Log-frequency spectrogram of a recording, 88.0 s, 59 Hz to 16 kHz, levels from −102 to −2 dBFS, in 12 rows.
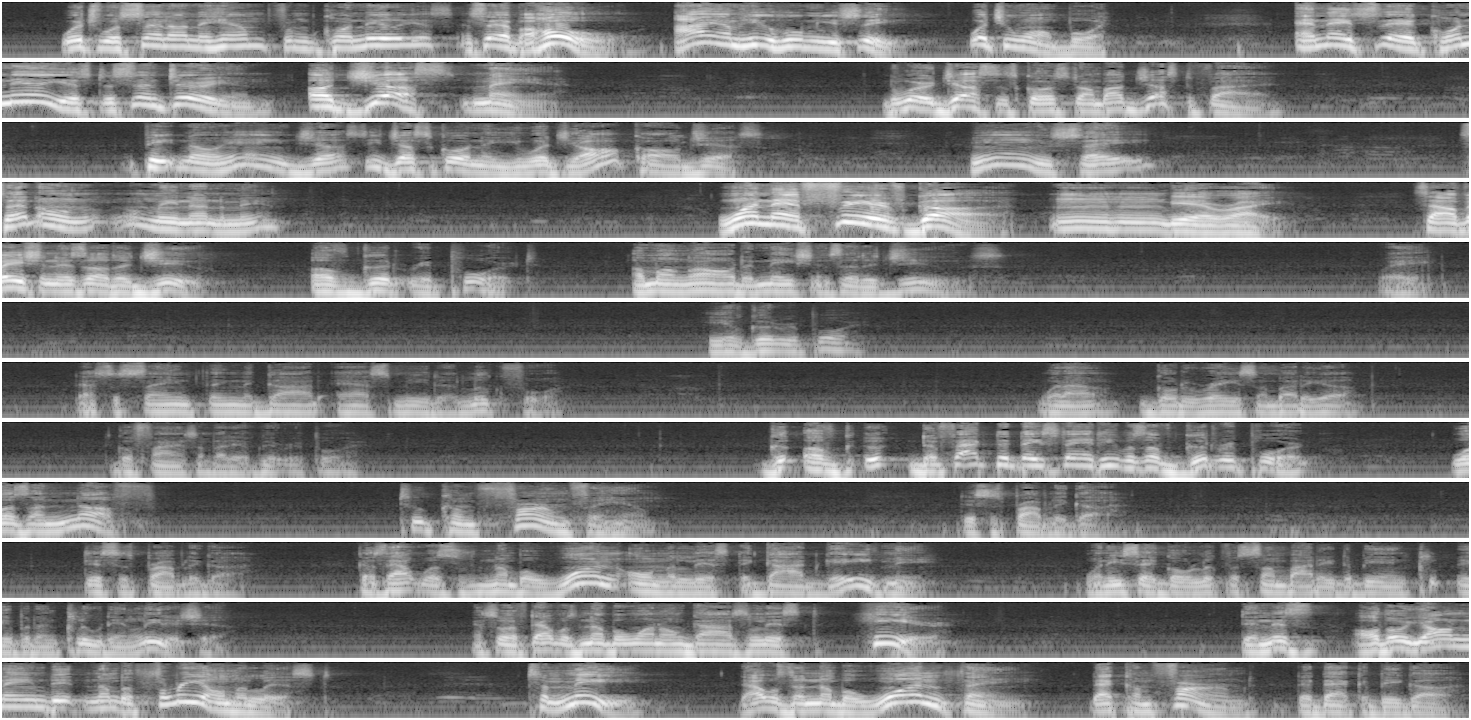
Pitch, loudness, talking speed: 90 Hz, -18 LUFS, 140 wpm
